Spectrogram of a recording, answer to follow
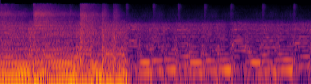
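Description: Live hardcore band playing with electric guitars, bass and drums. About halfway through, the full band drops out, leaving an electric guitar picking out a riff of separate notes with only light taps behind it.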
